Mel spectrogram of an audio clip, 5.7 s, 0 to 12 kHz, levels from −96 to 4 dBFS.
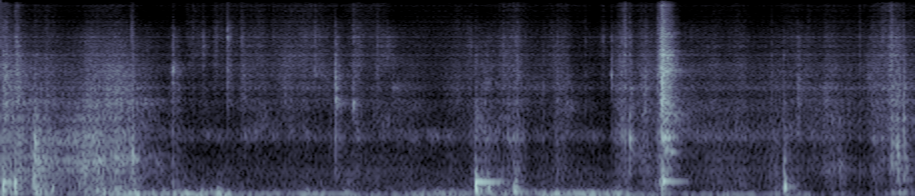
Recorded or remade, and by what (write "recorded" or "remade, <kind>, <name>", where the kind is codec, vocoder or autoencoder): remade, autoencoder, DAC-VAE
